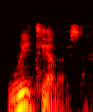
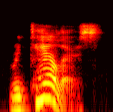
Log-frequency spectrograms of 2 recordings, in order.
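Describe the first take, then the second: First: The stress is on the first syllable. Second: The stress is not on the first syllable. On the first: The speaker calls it right. "So the stress is on the first syllable" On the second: The speaker calls it wrong. "But this time you said retailers. But it's not"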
